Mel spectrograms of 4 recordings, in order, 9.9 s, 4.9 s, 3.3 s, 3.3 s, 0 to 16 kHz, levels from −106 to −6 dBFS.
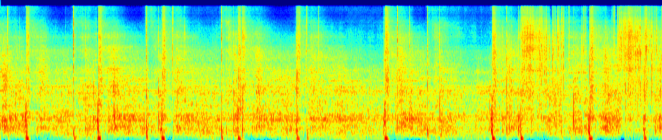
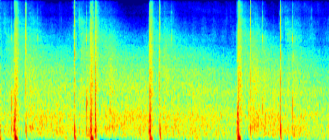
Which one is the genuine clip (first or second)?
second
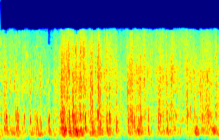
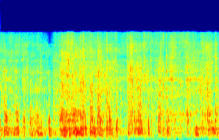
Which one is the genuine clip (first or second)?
first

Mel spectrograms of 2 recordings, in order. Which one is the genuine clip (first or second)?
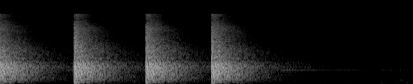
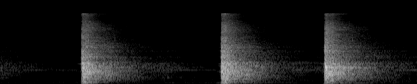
first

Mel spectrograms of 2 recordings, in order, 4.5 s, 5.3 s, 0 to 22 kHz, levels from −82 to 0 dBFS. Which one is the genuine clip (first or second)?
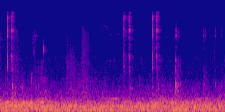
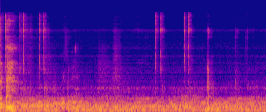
first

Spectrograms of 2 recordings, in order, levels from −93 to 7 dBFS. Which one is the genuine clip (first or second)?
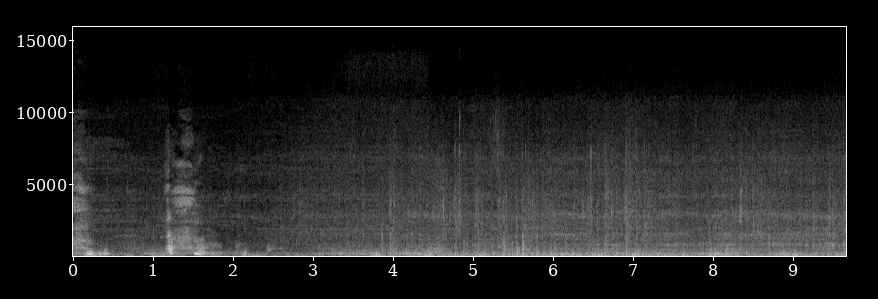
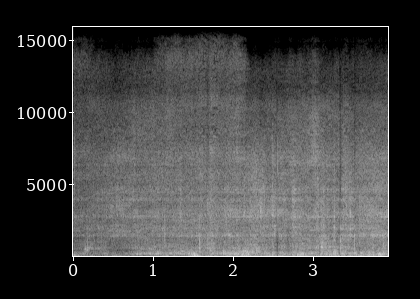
first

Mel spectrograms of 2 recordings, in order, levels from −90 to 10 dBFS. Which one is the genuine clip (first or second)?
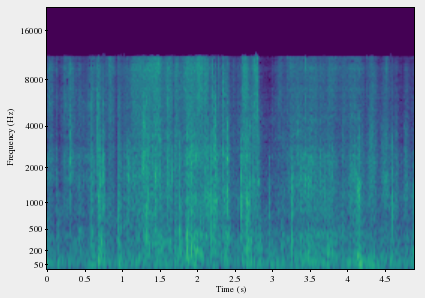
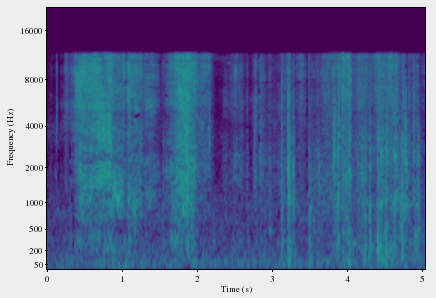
second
